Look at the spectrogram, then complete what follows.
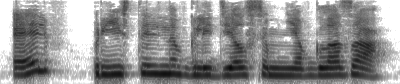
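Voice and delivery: ordinary delivery, nothing marked

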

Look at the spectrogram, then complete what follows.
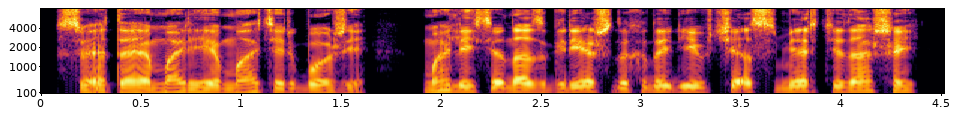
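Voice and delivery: high-pitched frantic praying; panicked gabbled prayer. A narrator's reading. Klazen stares at the monster, gabbling a prayer. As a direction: rattle off the prayer in terror. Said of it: "затараторил Клазен".

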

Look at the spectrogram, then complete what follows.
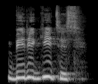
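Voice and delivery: sharp warning cry. A narrator's reading. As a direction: shout the warning. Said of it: "вскрикнула я".

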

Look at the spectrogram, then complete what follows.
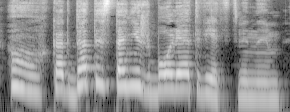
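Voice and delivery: put-on high, mildly scolding girl; female pony voice. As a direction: chide him lightly, high voice. Octavia scolding gently.

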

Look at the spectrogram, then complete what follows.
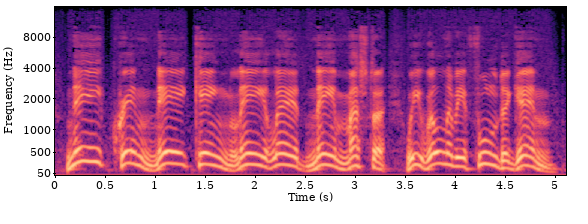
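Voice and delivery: defiant shouting of many wee men; crowd cry. Acted. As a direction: roar it like a rebel clan. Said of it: "drowned out by the cry".

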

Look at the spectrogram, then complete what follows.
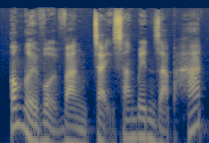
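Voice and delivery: usual speaking voice

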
